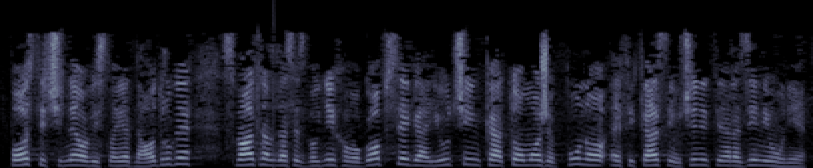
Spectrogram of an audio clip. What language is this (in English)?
Croatian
